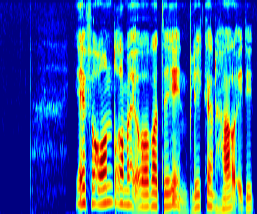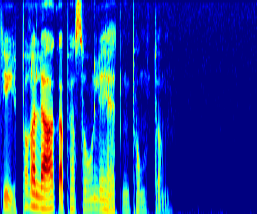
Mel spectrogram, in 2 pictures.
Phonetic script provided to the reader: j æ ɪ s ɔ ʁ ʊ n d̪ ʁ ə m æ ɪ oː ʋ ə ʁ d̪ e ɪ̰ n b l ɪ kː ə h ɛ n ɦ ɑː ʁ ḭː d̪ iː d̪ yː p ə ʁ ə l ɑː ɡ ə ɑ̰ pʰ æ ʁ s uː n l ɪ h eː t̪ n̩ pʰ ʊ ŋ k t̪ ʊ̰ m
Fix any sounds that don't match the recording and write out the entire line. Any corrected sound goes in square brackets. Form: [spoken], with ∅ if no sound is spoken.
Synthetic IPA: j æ ɪ [f] ɔ ʁ ʊ n d̪ ʁ ə m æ ɪ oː ʋ ə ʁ d̪ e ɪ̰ n b l ɪ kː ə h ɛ n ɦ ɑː ʁ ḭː d̪ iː d̪ yː p ə ʁ ə l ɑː ɡ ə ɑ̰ pʰ æ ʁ s uː n l ɪ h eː t̪ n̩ pʰ ʊ ŋ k t̪ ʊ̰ m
